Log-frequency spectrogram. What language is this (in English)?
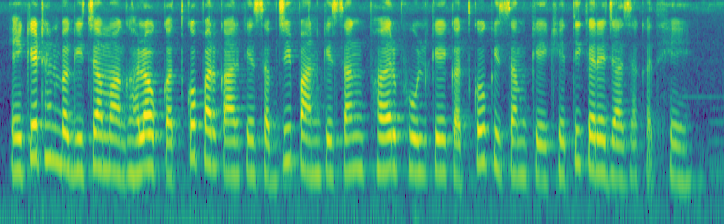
Chhattisgarhi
